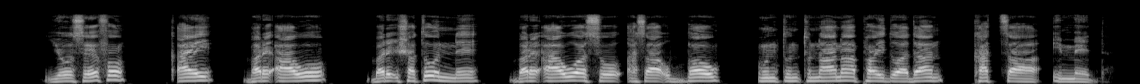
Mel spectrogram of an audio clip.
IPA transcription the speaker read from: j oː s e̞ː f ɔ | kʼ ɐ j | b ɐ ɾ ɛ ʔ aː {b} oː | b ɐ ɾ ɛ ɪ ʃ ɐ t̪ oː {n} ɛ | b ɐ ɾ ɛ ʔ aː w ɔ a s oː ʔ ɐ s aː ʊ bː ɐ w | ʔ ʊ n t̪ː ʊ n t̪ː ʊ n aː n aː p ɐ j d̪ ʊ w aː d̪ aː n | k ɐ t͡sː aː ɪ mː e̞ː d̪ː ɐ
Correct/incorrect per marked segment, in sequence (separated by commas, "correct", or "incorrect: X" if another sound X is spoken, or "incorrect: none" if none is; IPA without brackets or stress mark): incorrect: w, incorrect: nː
